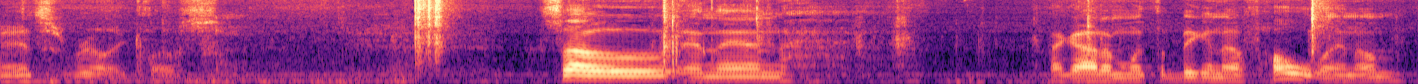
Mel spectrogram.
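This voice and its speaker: A man talking casually and plainly, thinking aloud as he narrates a hands-on repair. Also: medium pitch. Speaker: amateur car repair vlogger. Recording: clear background noise, vehicle ambience.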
